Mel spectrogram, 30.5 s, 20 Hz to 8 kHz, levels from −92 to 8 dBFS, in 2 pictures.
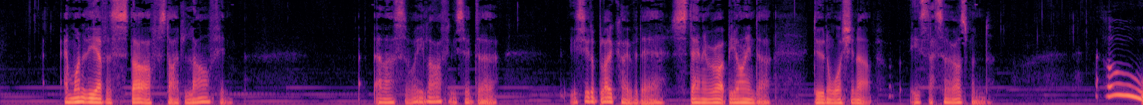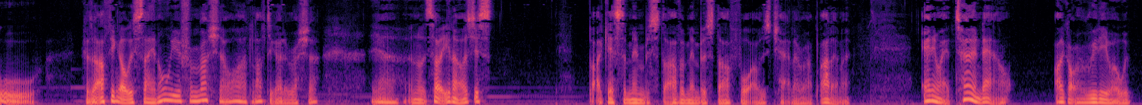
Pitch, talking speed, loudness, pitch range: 100 Hz, 175 wpm, -25 LUFS, 85-125 Hz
